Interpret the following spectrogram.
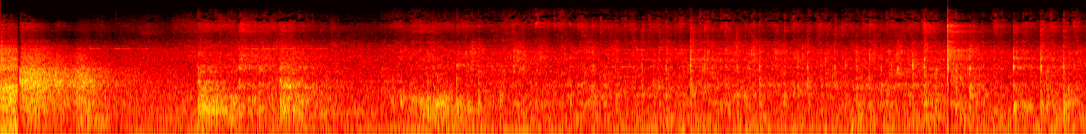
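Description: Wire balloon whisk beating butter and sugar in a stainless steel bowl, the wires scraping and clicking against the steel, with many quick ticks in the second half. This is the creaming of butter and sugar into a pale cream.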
